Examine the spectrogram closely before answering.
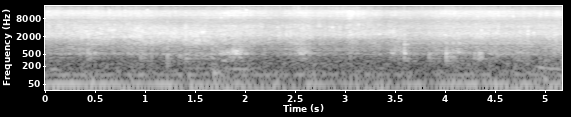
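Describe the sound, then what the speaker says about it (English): Pieces of lamb fry in a pan over above-medium heat, giving a steady, close sizzle with occasional crackles and stirring sounds throughout. "on an above medium heat, we're going to throw this around in the pan for about 5 or 6 minutes"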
